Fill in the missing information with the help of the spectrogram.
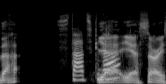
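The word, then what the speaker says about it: Stadskanaal: What's the pronunciation of that? Stadscanal? Yeah, sorry, Stadscanal, yeah.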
